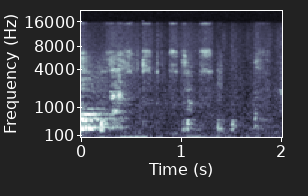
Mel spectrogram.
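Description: Faint, scattered taps and scratches of a stylus on a pen tablet while a word is handwritten.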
